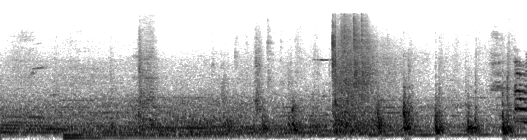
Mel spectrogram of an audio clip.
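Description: A glass-paned shop door being handled, with a short loud rush of noise about four seconds in, over a steady low hum.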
